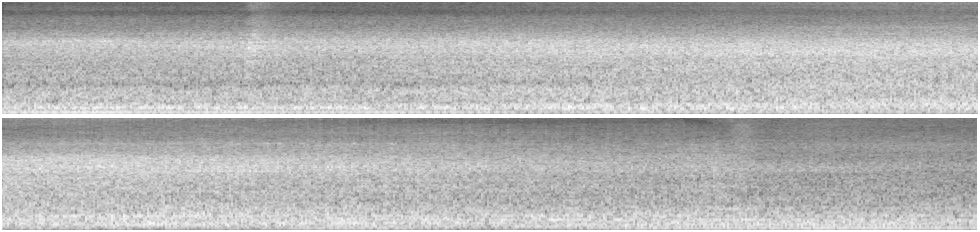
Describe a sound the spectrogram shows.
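A heavy truck's diesel engine rumbles loudly as it passes close by.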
